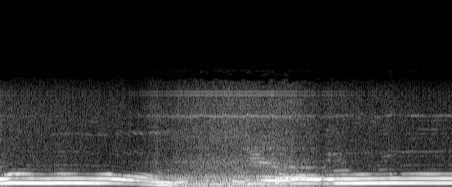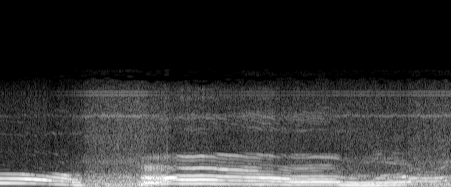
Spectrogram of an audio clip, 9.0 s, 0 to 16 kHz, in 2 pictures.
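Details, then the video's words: Long drawn-out howls from a 4-year-old female wolfdog named Kya, set off by her absent owner's voice over speaker phone while she misses her; each howl holds a steady pitch before bending down, three in a row with brief breaks. "Kya The Wolfdog In: The Howling Part II"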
